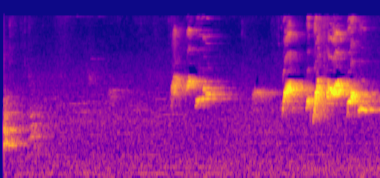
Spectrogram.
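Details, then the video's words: Caged red-whiskered bulbul, said to sing in two voices and continuously from morning to afternoon once its cage cover is removed: a faint low note opens, then bright, quick, warbled phrases come in two bursts, the second loudest. "Chào mào siêu mỏ- bao hót liên tục từ sáng đến chiều khi mở áo lồng"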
